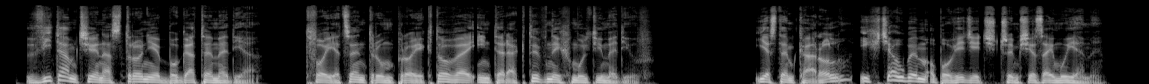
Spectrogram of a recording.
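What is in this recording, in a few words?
Polish, male, corporate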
